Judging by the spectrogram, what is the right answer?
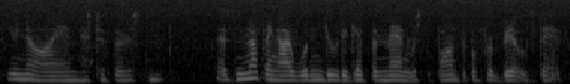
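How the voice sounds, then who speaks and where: An actress playing an earnest, grieving young widow, anxious but determined, in a 1950s radio drama. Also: female voice, sits low, little pitch movement, fairly quick. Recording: thin, narrow-band vintage radio recording.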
